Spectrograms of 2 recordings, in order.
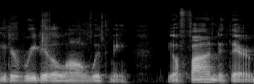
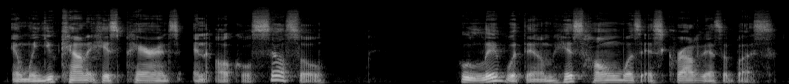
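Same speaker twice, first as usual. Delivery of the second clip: lively storybook reading; reading to children; 2 semitones higher than usual. A narrator's reading. Teacher reading a picture book to her class, lively. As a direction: read the story aloud to young listeners.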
